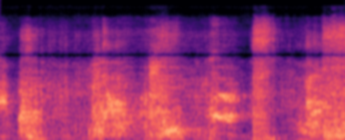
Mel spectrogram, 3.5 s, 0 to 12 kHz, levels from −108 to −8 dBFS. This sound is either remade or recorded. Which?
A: remade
